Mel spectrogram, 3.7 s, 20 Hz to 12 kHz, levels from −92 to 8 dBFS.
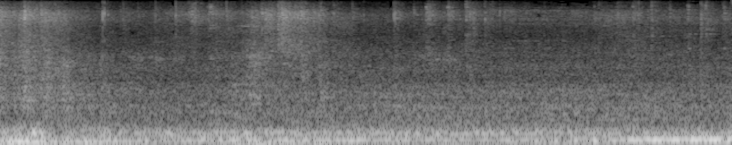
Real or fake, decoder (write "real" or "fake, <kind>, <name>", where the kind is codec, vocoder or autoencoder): real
